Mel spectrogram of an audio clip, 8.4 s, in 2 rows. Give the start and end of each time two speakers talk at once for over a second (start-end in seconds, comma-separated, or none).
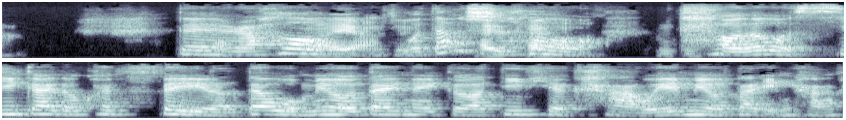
1.0-2.9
